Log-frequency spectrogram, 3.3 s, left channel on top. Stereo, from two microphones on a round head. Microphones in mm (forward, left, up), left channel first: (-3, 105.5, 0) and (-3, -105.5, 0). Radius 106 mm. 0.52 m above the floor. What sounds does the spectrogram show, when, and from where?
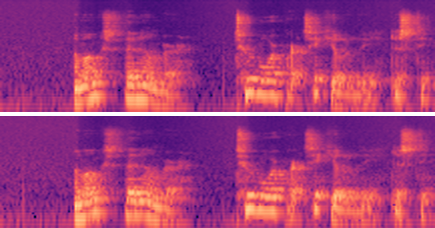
0.6 s a man speaking: 70° left (ahead or behind), 3.5 m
